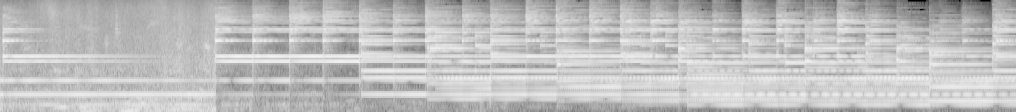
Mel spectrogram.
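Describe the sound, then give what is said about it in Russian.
Church bells of the Church of St. Dmitry Donskoy in Krasnodar, Russia, are rung loudly from its bell tower by bell-ringers at a bell-ringing festival, struck in a quick, overlapping peal whose tones hang and blend together after a brief noisy opening; no voices. “Помолившись перед началом доброго дела, все поднялись на колокольню.”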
